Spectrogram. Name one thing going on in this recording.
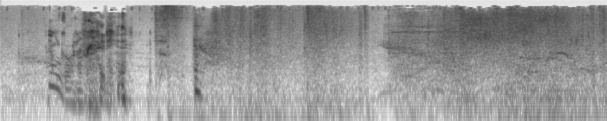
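Magic blasts crackle and boom in a fast battle.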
